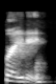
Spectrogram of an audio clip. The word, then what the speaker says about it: Bready: how do you say your last name Brady Brady okay I wasn't sure I should have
